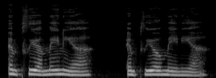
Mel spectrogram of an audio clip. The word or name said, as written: empleomania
